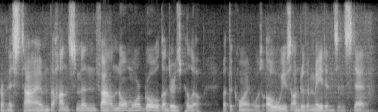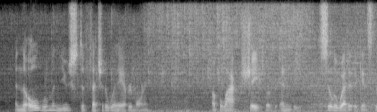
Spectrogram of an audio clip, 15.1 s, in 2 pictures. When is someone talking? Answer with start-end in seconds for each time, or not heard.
0.0-10.6, 11.8-15.0.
